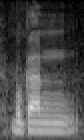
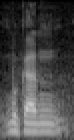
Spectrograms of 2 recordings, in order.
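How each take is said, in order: No difference in how they are said.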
